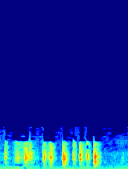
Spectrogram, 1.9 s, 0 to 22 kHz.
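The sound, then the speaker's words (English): Fast typing on a keyboard, a rapid burst of many crisp clicking keystrokes for about a second and a half before it stops. “Are you one of those people that can type like 600 words per minute? About 120, yes. I can. It sounds like it.”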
